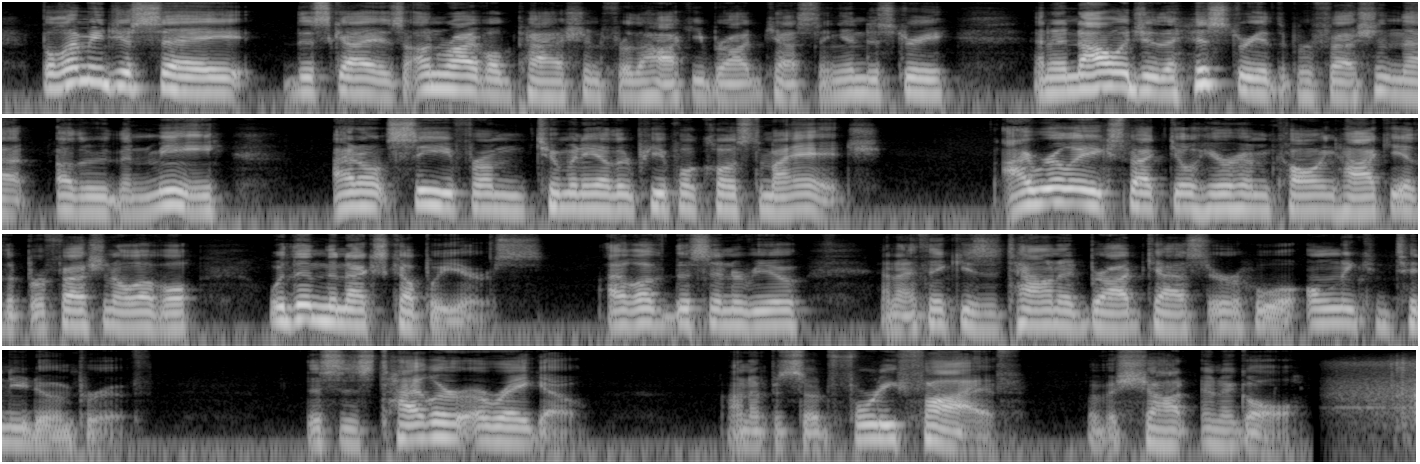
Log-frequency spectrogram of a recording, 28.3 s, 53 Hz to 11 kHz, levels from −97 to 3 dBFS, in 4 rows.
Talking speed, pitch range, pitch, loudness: 185 wpm, 130-155 Hz, 145 Hz, -26 LUFS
